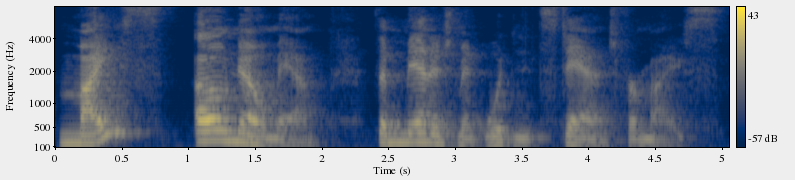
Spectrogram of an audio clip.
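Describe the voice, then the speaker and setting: A woman's voice: low-pitched, big pitch swings, takes it slowly, reverberant, heavily acted. A woman reading a storybook and voicing a polite hotel bellboy, courteous and reassuring.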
